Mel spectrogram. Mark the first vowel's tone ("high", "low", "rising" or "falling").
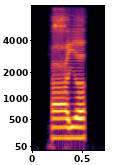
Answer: low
